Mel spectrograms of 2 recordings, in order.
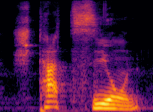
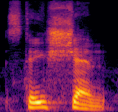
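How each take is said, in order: First: The middle 'ti' sounds like 'tsi'. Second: The middle 'ti' sounds like 'sh'. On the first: This is the German pronunciation. "in German we have Station ... So we pronounce it Sion" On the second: This is the English pronunciation. "in English we say sh"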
